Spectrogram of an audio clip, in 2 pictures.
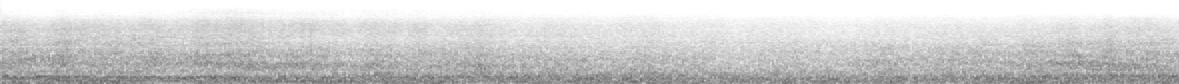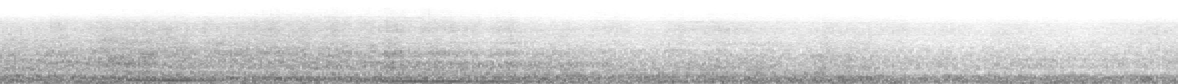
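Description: Low-flying four-engine turboprop transport plane passing overhead: a loud, steady engine and propeller drone whose low hum drops in pitch as it goes by, easing off slightly near the end.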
